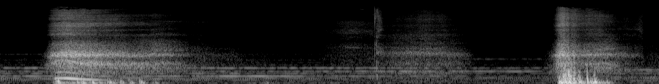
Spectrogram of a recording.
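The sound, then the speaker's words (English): Deep breathing during a guided meditation: a long, airy inhale and exhale, then a softer, quieter breath, and finally another loud, rushing breath, with no talking over it. “Inhaling and exhaling. 3 more.”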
